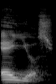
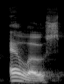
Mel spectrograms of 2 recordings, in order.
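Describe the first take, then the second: First: The middle consonant is a Y sound. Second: The middle consonant is an L sound. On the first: The speaker calls it right. "but ellos. Remember that the double L is pronounced like a Y" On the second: The speaker calls it wrong. "not elos"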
